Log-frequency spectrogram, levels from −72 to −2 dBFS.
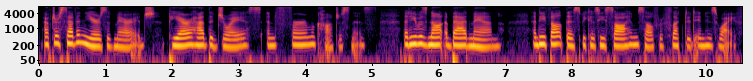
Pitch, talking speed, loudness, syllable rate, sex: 205 Hz, 175 wpm, -19 LUFS, 4.6 syllables/s, female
